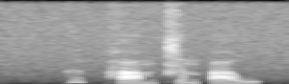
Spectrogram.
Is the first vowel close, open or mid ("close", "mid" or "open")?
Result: close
